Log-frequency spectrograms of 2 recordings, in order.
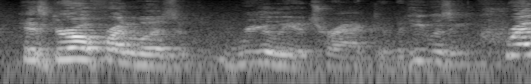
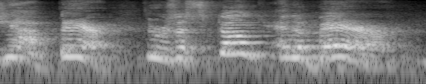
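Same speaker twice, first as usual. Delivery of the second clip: higher, louder, lightly voiced child; young son storytelling; 5 semitones higher, 5 dB louder than usual. Son building a story with dad, lightly voiced young storyteller. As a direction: imitate a little boy agreeing eagerly.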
